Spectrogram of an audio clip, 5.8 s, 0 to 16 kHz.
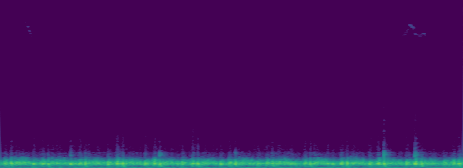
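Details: Fetal heartbeat recorded with an Angel Sounds home fetal Doppler: rapid whooshing pulses, about 128 a minute.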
